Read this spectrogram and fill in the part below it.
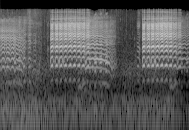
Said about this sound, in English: And you get to play with baby goats.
